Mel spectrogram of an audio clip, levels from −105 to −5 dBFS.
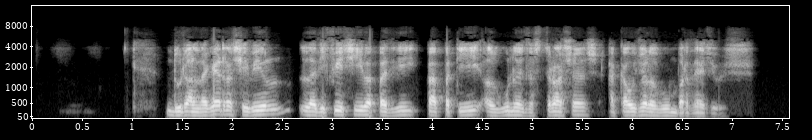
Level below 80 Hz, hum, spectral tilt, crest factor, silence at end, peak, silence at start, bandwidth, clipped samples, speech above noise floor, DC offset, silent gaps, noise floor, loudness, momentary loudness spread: -56 dBFS; none; -5.5 dB/octave; 18 dB; 0.4 s; -2 dBFS; 1 s; 7.8 kHz; under 0.1%; 54 dB; under 0.1%; none; -73 dBFS; -19 LUFS; 14 LU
